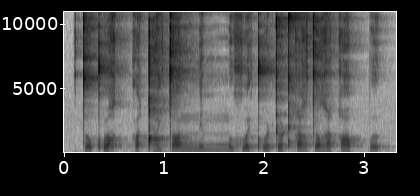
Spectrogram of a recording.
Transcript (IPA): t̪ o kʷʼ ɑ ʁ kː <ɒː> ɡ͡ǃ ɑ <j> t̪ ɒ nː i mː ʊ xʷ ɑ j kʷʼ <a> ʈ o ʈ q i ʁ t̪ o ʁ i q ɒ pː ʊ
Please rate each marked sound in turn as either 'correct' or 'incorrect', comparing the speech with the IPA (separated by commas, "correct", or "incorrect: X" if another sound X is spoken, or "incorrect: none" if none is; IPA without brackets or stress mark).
incorrect: ɒ, correct, incorrect: ɑ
